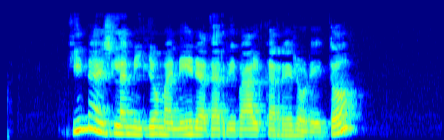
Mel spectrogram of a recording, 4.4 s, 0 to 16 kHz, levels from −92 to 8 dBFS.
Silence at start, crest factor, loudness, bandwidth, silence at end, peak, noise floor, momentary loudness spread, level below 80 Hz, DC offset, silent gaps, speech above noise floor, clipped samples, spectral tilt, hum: 0.7 s; 18 dB; -31 LUFS; 11 kHz; 0.85 s; -14 dBFS; -77 dBFS; 5 LU; -84 dBFS; under 0.1%; none; 46 dB; under 0.1%; -5.5 dB/octave; none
